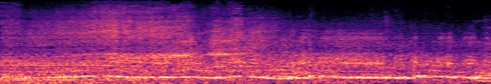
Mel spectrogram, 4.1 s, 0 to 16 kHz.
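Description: A Citroen C3 Rally 2 rally car on a stage, its engine droning steadily at a distance with rising and falling revs, heard faintly and continuously throughout.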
